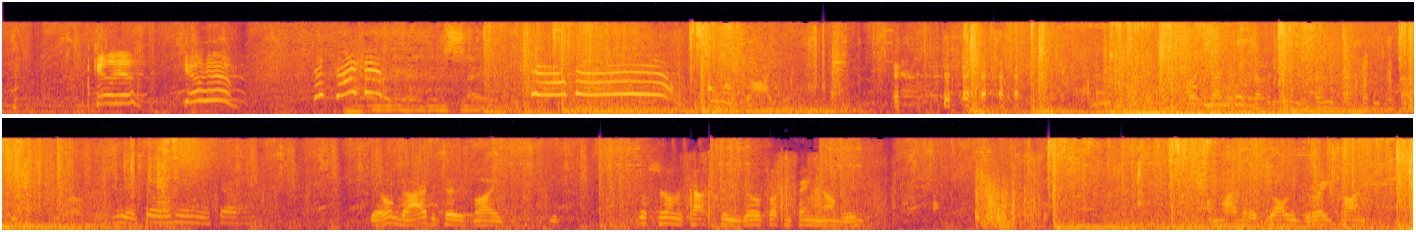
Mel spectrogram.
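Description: Weapons fire and energy blasts burst in a fast video game battle.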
